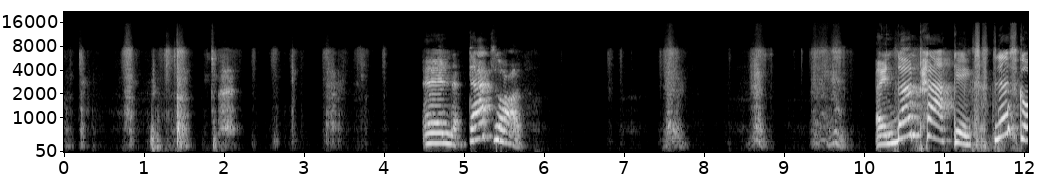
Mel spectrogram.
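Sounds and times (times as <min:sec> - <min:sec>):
bag zipper pulled: 0:07.4 - 0:07.8, 0:08.5 - 0:09.9.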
